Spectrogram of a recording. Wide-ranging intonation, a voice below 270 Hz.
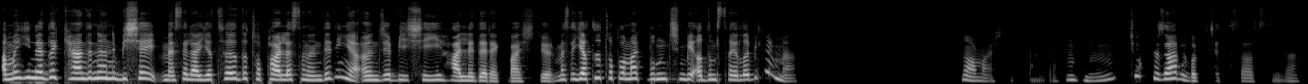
Yes: wide, 6.0 semitones; high, 225 Hz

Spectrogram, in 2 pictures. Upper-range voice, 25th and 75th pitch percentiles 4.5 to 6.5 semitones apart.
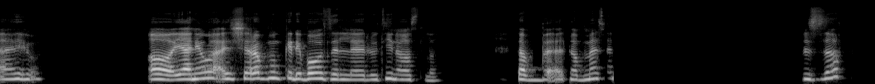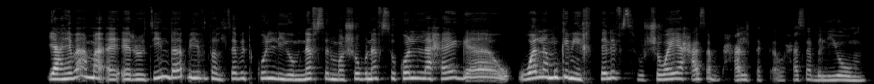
No: very high, 255 Hz; average, 3.6 semitones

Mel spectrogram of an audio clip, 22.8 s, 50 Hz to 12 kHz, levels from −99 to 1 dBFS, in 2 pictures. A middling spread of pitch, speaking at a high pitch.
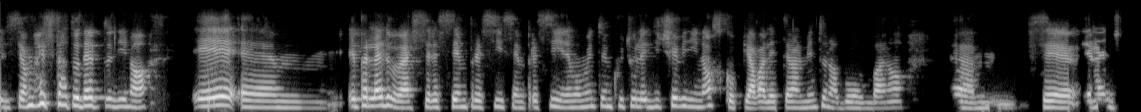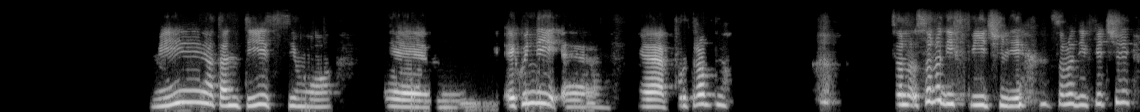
Yes: average, 4.9 semitones; high, 220 Hz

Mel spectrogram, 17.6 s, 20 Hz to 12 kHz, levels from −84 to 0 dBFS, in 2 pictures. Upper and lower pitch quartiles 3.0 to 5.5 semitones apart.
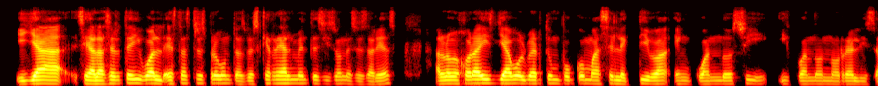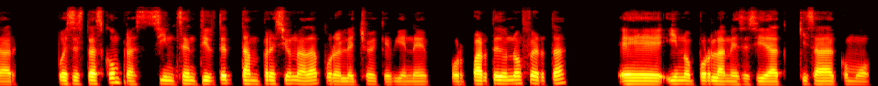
No: narrow, 2.6 semitones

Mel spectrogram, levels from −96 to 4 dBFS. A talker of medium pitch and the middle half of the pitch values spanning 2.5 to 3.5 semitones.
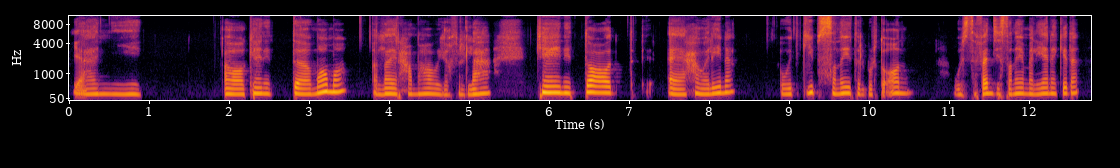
Yes: medium, 175 Hz; average, 2.8 semitones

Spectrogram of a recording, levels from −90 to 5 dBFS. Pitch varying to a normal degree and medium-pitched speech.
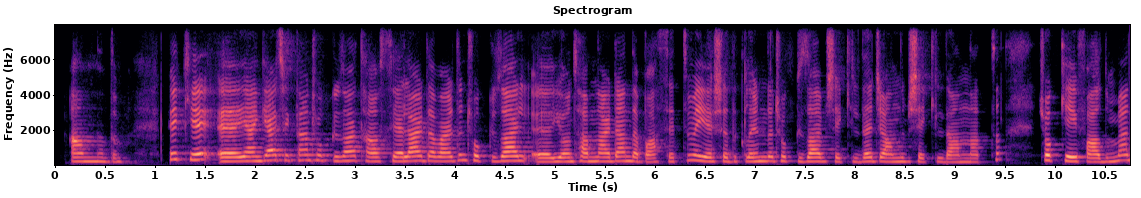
No: average, 3.1 semitones; high, 240 Hz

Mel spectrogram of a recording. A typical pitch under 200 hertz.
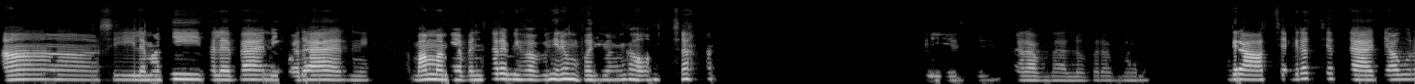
No: high, 215 Hz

